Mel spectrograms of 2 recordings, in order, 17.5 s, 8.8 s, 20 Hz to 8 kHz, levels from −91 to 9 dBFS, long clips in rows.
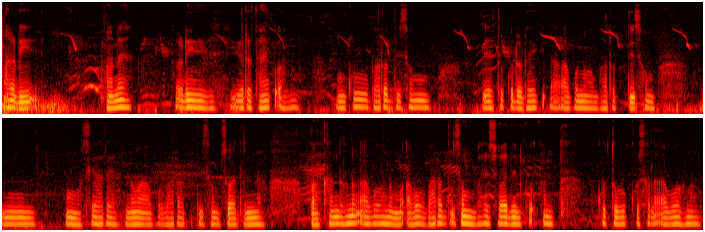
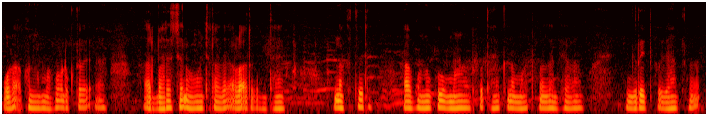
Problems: background sounds at intervals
